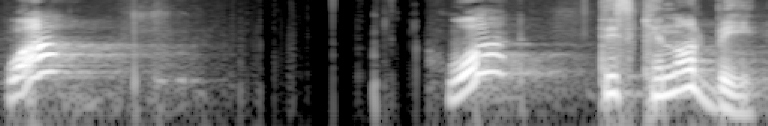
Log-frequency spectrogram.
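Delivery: high-pitched, incredulous "what?"; shocked disbelief. Acted. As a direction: react as if it simply cannot be. Acting out shocked onlookers.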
